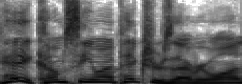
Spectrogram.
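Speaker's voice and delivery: high, cheery imitated invitation; playfully acted eager announcement; mock calling out. Retold invitation to people at bowling alley.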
